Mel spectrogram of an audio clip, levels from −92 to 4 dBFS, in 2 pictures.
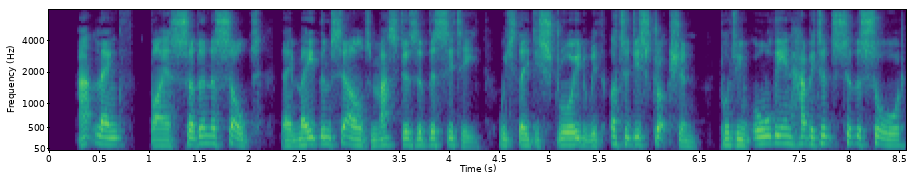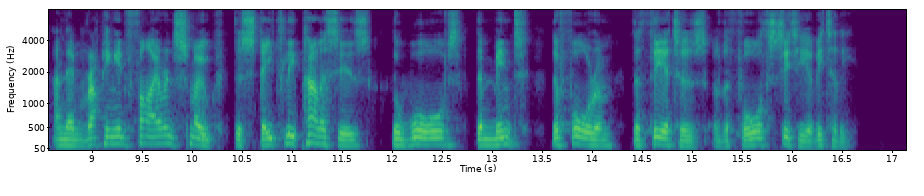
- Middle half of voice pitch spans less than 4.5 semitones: Yes, average, 3.5 semitones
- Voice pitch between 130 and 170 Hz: Yes, low, 135 Hz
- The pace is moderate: Yes, average, 175 wpm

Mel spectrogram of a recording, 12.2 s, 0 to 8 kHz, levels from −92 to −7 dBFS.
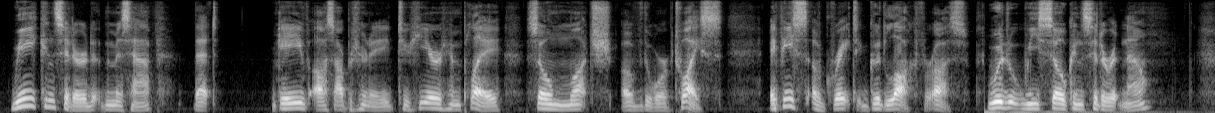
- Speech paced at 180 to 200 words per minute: No, average, 160 wpm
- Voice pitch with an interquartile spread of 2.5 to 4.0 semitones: No, average, 4.7 semitones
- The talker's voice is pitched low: Yes, low, 120 Hz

